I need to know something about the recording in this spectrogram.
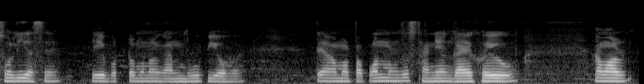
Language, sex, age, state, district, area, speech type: Assamese, male, 18-30, Assam, Lakhimpur, rural, spontaneous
